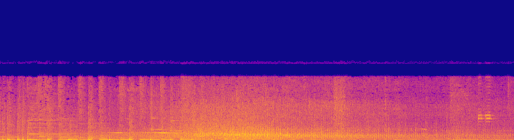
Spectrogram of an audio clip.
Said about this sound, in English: Okay. Back on the bus.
